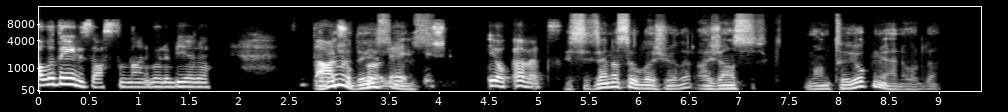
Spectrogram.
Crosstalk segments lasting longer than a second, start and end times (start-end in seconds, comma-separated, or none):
2.8-4.0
